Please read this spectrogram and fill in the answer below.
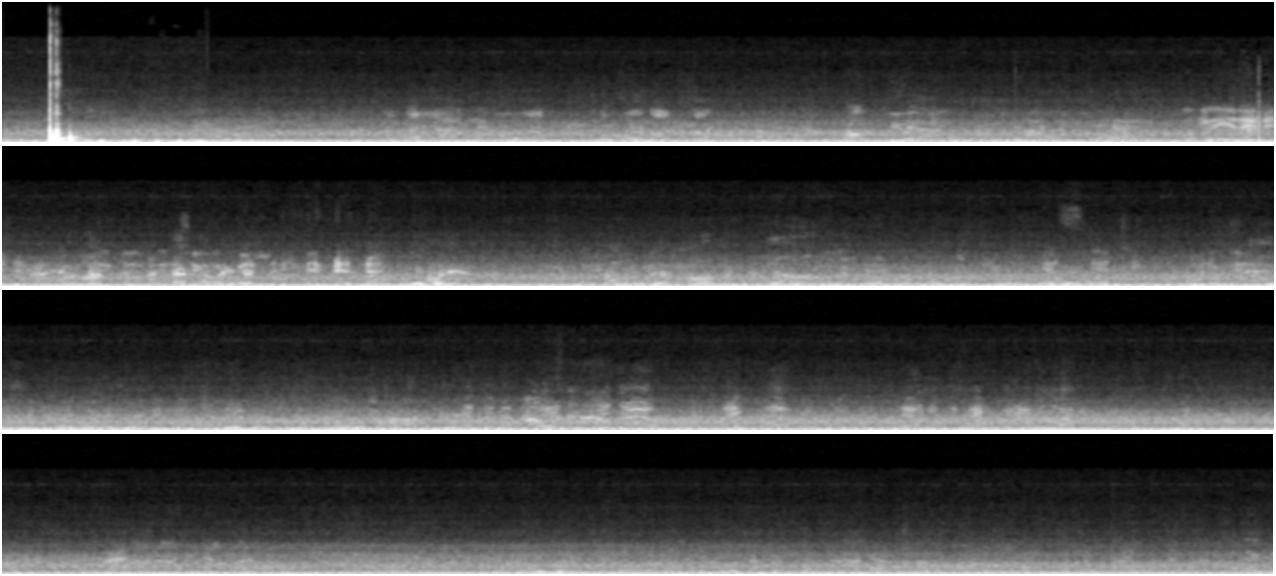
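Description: Faint, distant voices of players talking on a cricket field over a steady low hum, with one sharp knock right at the start that is the loudest sound.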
